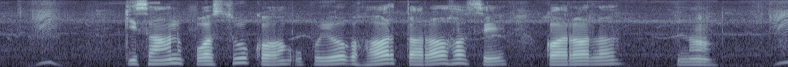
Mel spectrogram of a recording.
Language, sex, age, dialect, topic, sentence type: Bhojpuri, male, 18-24, Western, agriculture, statement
